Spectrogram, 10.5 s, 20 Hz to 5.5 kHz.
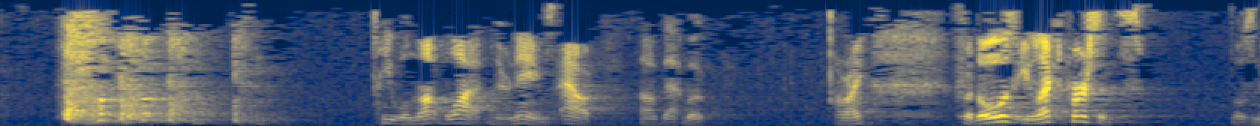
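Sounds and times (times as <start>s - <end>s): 
person coughing from a tickle in the throat: 0.5s - 2.5s
speech: 3.2s - 6.0s, 6.9s - 9.6s, 10.3s - 10.4s.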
